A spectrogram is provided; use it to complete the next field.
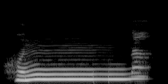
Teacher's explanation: We need to make a sustained nasal sound here. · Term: nun gunna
